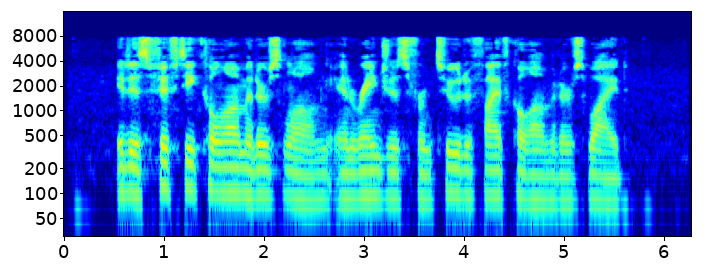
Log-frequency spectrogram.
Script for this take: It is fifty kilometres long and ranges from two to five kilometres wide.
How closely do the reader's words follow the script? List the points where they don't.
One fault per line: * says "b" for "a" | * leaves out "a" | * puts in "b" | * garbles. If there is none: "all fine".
all fine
